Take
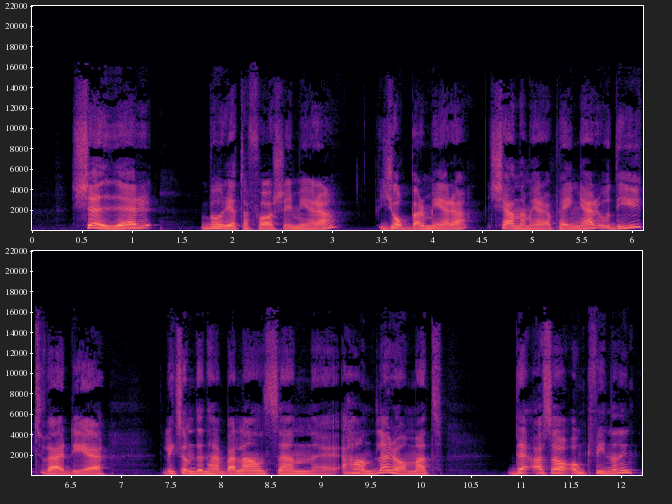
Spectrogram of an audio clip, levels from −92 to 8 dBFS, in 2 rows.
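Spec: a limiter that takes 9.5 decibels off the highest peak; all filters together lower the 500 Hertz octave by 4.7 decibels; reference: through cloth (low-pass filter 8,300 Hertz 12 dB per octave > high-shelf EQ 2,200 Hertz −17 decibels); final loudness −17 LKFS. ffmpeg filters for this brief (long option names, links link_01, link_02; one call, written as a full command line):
ffmpeg -i in.wav -af "equalizer=frequency=500:width_type=o:gain=-4.5,alimiter=limit=-17dB:level=0:latency=1,lowpass=8300,highshelf=frequency=2200:gain=-17,volume=14.5dB" out.wav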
